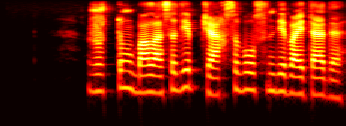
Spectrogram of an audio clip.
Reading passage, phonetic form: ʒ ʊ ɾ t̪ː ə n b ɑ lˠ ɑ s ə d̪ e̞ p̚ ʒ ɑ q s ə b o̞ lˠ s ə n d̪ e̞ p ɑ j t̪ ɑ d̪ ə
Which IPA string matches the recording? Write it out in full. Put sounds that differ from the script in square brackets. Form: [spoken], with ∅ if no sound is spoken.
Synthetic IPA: ʒ ʊ ɾ t̪ː ə [ɴ] b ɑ lˠ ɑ s ə d̪ e̞ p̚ ʒ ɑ q s ə b o̞ lˠ s ə n d̪ e̞ p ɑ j t̪ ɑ d̪ ə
